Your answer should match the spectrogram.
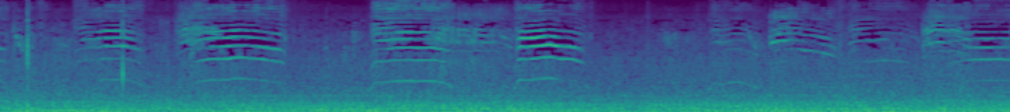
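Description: An orange-and-white kitten meowing about seven times, each high call rising and then falling in pitch. These are the distress cries of a kitten with its head stuck inside a pipe.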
